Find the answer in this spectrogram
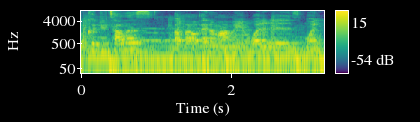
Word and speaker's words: edamame: heartless theory I want to first talk about edamame I said it right yes okay so could you tell us about edamame and what it is when people normally would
